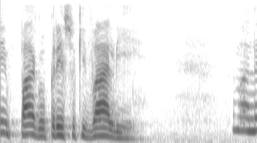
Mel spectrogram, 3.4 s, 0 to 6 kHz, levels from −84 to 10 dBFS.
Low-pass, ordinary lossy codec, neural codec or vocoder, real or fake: 5.4 kHz; none; none; real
